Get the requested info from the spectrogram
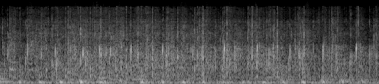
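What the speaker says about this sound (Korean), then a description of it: "박수 한번 주세요" Audience applause at a Korean gathering with lawmakers and panelists, a dense steady patter of many hands clapping at moderate level throughout, with no pauses.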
